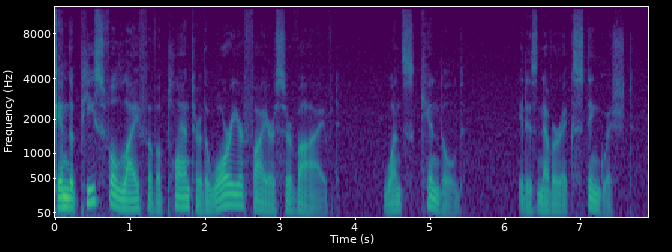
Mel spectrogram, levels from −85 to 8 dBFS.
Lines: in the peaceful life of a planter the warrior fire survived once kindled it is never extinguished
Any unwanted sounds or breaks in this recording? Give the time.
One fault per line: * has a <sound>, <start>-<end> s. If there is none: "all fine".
all fine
